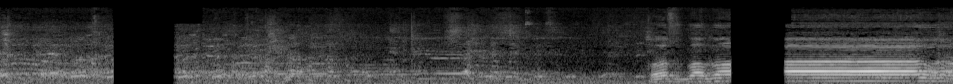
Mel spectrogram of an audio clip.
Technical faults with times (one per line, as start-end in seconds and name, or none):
1.13-1.84 stream reconnect
7.31-7.88 stream reconnect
